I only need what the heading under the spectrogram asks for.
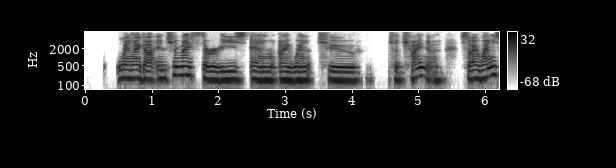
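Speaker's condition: Severe cleft palate, cleft lip and palate

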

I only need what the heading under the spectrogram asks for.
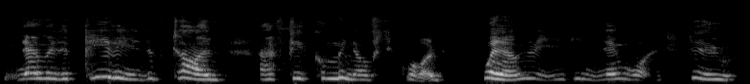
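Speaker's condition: Cerebral palsy; riding as physio from age 2

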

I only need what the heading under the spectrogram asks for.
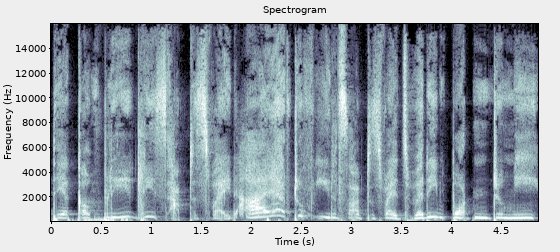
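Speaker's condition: Tracheostomy; voice called unforgettable

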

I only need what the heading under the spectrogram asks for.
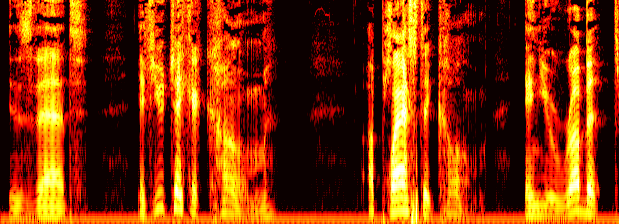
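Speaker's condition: No condition

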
